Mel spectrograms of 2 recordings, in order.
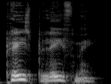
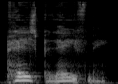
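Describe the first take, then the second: First: Said in the usual way. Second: Soft pleading whisper; whispered plea. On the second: Real, not acted. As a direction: breathe the plea, barely voiced.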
